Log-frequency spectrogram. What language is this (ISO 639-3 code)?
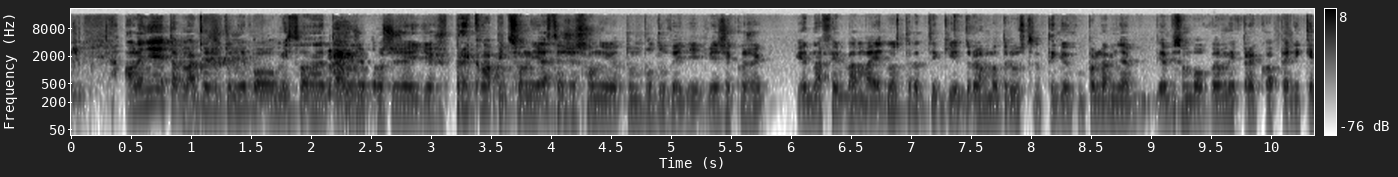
slk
